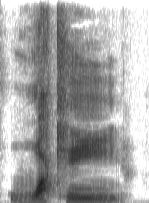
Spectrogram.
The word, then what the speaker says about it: Joaquin: I said, excuse me, it's pronounced Joaquin.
